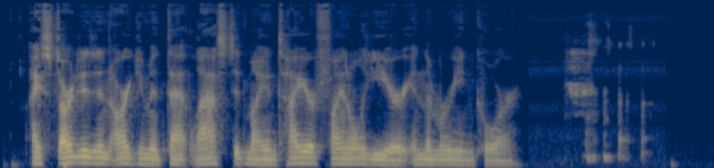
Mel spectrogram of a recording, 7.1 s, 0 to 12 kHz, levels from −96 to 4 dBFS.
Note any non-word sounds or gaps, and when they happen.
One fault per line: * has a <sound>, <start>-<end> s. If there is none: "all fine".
* has a laugh, 5.6-6.6 s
